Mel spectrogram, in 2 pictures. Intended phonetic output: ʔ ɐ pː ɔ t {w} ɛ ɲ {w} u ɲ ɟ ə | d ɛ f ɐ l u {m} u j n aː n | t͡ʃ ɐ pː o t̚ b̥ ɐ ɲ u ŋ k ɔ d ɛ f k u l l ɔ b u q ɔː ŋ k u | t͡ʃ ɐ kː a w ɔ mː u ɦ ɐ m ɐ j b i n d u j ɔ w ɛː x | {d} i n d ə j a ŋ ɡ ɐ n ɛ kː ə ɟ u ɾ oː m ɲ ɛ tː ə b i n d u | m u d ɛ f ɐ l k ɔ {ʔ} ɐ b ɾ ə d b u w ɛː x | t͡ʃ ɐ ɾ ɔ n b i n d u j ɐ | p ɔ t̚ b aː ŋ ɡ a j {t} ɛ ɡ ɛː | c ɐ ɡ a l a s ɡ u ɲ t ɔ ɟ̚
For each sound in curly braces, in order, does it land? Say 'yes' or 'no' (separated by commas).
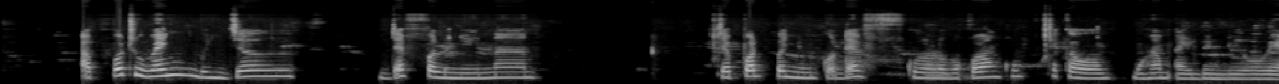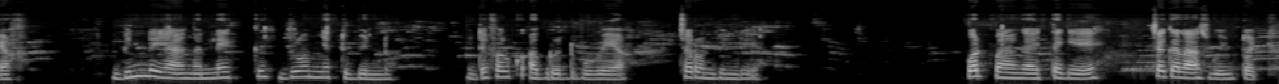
yes, no, no, no, yes, yes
